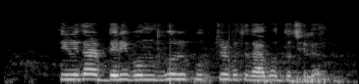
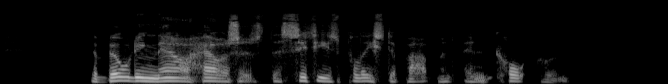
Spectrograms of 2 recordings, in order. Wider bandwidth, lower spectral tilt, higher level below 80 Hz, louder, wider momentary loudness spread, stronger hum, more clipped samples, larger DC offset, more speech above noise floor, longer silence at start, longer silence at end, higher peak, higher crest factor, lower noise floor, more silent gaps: second, 7.6 kHz vs 11.5 kHz; about the same, -6 dB/octave vs -5 dB/octave; first, -50 dBFS vs -74 dBFS; first, -21 LUFS vs -28 LUFS; second, 10 LU vs 19 LU; neither; neither; neither; second, 34 dB vs over 61 dB; second, 0.6 s vs 0.9 s; second, 0.15 s vs 1 s; first, -4 dBFS vs -10 dBFS; about the same, 18 dB vs 20 dB; second, -55 dBFS vs under -90 dBFS; neither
